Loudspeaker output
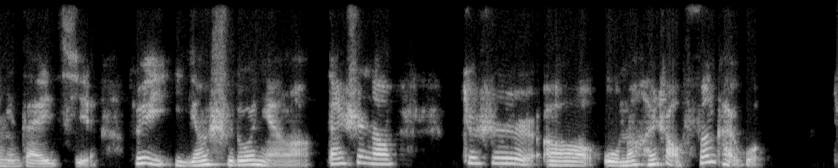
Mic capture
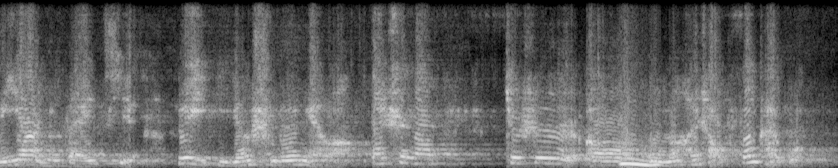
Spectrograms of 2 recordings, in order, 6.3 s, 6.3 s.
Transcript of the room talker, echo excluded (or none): 嗯。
